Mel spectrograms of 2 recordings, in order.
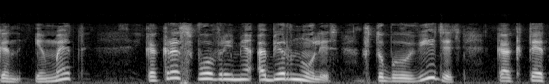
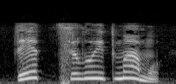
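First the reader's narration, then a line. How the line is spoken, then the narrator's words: Exclamation. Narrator (Russian): воскликнула Миган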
